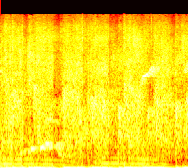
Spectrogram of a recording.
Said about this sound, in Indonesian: Keren tepuk tangan sih.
